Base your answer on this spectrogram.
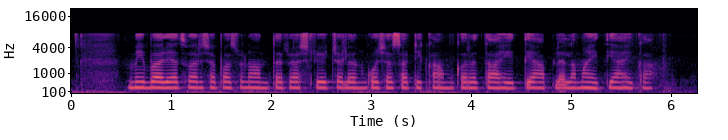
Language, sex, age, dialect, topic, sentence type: Marathi, female, 18-24, Standard Marathi, banking, statement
